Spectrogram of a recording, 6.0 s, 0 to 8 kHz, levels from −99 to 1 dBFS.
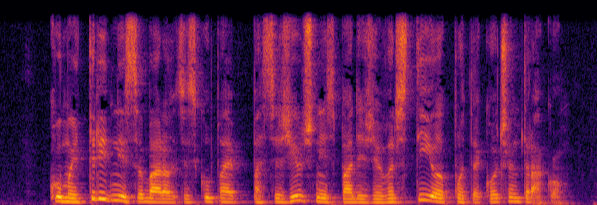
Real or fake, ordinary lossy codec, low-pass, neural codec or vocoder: real; none; 7.2 kHz; none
